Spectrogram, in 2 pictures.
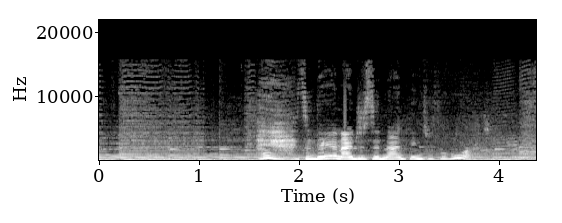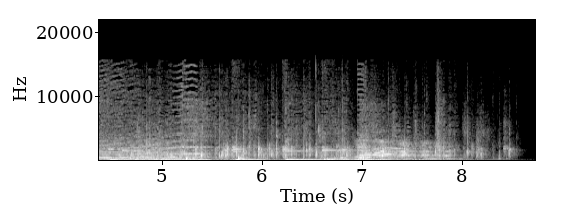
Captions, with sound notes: [sighing] I'm Zendaya, and I just did nine things with Allure. [clapping] [cheering]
